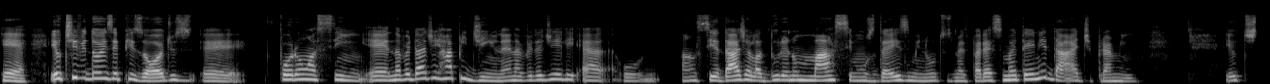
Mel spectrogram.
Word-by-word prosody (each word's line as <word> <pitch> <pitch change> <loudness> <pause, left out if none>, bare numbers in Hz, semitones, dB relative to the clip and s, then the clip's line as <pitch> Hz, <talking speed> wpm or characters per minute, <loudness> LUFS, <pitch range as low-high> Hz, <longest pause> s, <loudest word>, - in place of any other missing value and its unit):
É, 155 -7 +3 0.2
eu 255 +3 +6
tive 315 +2 +3
2 280 +1 +2
episódios, 185 -5 +1
eh, 155 -3 -3 0.3
foram 230 +1 +4
assim 210 -4 -1
eh, 195 0 +1
na 215 - +2
verdade, 260 +6 +1
rapidinho, 235 - 0
né. 170 +3 -2
Na 190 - -1
verdade, 205 +4 -2
ele 225 -2 0
é 180 -1 -3 0.2
o 155 - -10 0.2
a 170 - -7
ansiedade, 185 +3 +3
ela 180 -4 +2
dura 205 +5 -1
no 200 0 +1
máximo 190 0 +3
uns 170 -3 -4
10 175 +4 0
minutos, 165 -1 -6
mas 160 -1 -6
parece 170 +3 -2
uma 205 +1 +4
eternidade 230 - 0
para 155 +1 -5
mim. 145 -3 -7 0.9
Eu 190 +2 -6
ti 190 - -4
190 Hz, 165 wpm, -25 LUFS, 170-220 Hz, 0.9 s, eu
